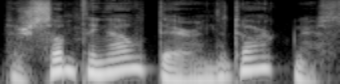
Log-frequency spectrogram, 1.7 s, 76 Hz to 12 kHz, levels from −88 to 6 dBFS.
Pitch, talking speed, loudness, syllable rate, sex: 140 Hz, 280 wpm, -17 LUFS, 8.2 syllables/s, male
